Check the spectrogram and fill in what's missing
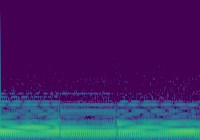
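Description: A three-string cigar box guitar played through a Roland Cube amp with chorus switched on, giving steady sustained droning notes that are re-struck twice, clear and close with no talk.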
